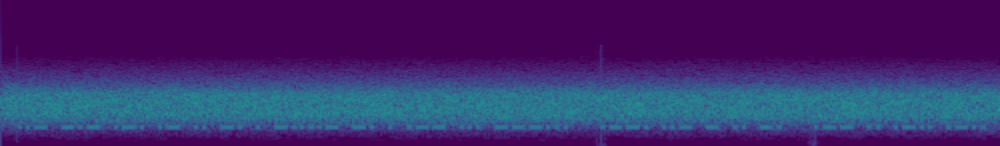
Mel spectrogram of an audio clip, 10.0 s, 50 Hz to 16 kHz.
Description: Morse code, heard as a keyed tone, about 29 wpm, 530 Hz. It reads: UKRAINE-NEWS: PUTIN WILL
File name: daily / 27wpm noise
